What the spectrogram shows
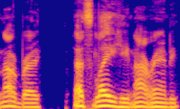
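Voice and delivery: ordinary delivery

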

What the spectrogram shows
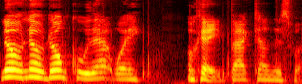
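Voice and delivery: high, panicky, urgent. Gamer telling them which way to go in a game, panicking. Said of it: "I'm panicking".

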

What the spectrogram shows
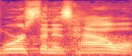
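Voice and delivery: ordinary delivery, nothing marked

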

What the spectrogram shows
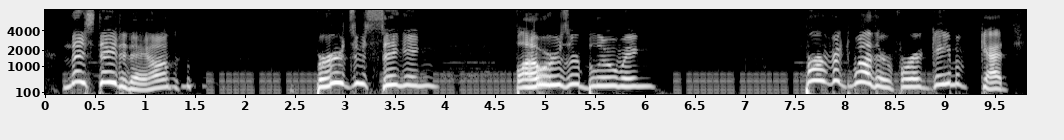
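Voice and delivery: loud, swooping puberty voice. Voicing a character in a comedy scene, in a voice like he's in puberty. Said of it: "He sounds like he's in puberty".

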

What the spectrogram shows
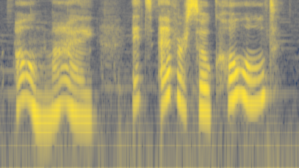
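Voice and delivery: very sweet and coy. Acting out a taught line to charm a boy: very sweetly. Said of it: "then ever so sweetly say".

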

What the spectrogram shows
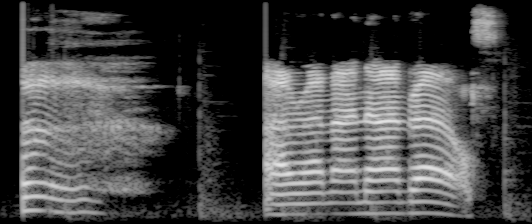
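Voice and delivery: auctioneer-style speech.

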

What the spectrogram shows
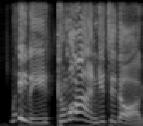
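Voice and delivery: loud, swooping put-on New York accent. Retelling what the speaker told a dog owner, in a New York accent. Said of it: "You already got the New York accent down".

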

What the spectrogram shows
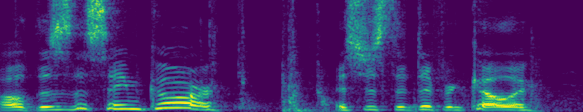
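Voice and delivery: very high voice breaking and cracking. Spotting a car like the brother's, the speaker talks with voice cracking. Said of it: "Did I just voice crack right there?".

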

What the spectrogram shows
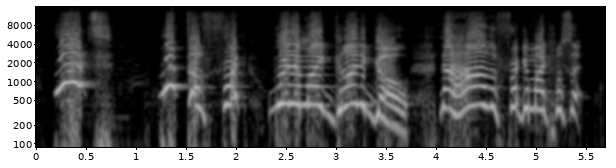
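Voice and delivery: shocked, disbelieving yelling, high and loud.

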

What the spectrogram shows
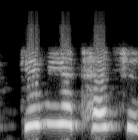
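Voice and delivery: very high-pitched begging dog voice.

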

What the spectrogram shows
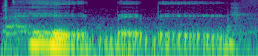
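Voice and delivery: teasing, joking, barely voiced, very soft whisper. Answering a mic check request to say something again: whispering as a joke. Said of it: "Not whispering".

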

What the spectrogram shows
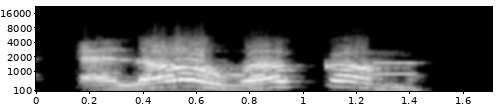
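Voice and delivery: very loud, high-pitched fake foreign accent. Joking about how to answer a phone call, in a fake foreign accent. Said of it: "answer it in a foreign voice".

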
